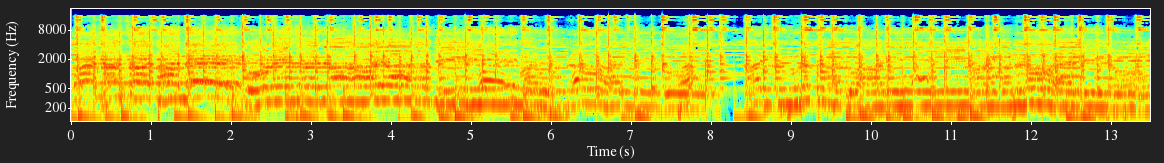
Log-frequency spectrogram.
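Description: Devotional Hindi bhajan music: a fast, steady drum rhythm under a gliding melodic line.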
